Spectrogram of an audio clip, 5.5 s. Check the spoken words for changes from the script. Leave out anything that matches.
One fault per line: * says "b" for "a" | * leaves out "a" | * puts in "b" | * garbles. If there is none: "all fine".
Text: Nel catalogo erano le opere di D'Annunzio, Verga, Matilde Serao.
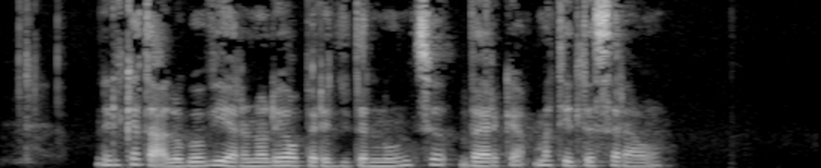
* puts in "vi"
